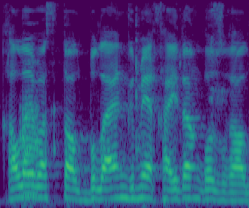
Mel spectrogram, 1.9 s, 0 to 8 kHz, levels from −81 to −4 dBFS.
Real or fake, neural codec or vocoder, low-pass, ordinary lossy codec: real; none; none; none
